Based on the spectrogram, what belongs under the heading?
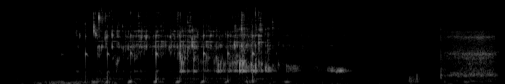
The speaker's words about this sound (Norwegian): Skal være raus og skjenke oppi til deg, som en eh, god venn skal gjøre.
